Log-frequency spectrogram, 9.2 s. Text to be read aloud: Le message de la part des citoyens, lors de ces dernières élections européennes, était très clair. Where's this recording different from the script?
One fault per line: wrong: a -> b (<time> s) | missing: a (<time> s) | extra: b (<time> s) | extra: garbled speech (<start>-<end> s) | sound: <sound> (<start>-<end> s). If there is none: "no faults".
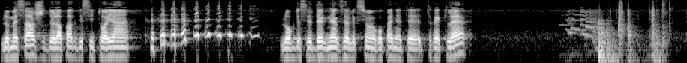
sound: laugh (1.9-3.5 s)
sound: squeak (7.5-9.0 s)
